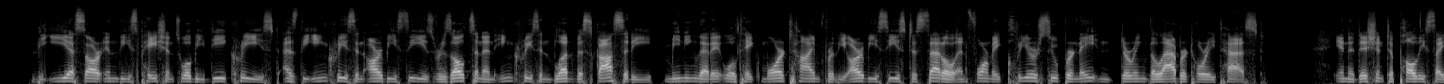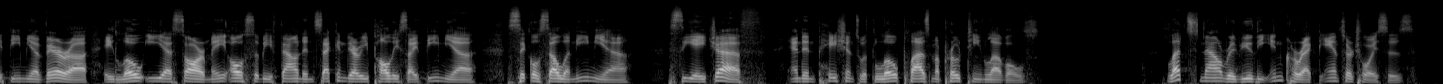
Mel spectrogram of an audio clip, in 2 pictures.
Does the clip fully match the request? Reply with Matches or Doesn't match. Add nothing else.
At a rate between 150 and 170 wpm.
Matches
